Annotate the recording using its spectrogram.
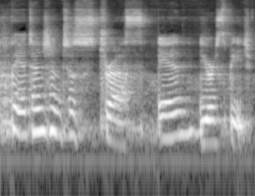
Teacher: I've emphasized the word stress because I want your attention on this word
